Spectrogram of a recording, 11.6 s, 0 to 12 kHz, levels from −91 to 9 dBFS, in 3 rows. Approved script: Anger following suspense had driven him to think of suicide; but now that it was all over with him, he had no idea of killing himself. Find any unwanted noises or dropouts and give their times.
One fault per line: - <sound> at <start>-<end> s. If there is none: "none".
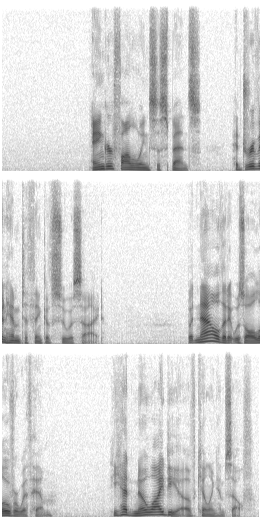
none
